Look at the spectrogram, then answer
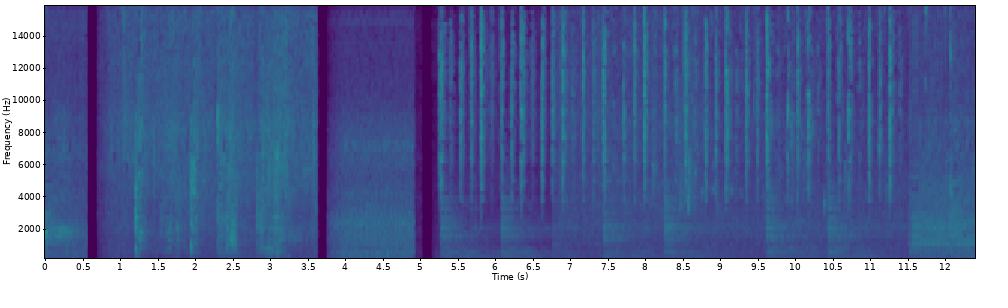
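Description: Sundakkai turkey berries cook in a covered pan for Kerala-style aviyal, a steady close sizzle and bubbling with brief stirring scrapes, continuous apart from a few short breaks.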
